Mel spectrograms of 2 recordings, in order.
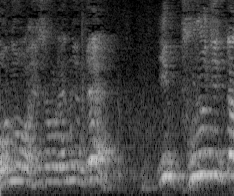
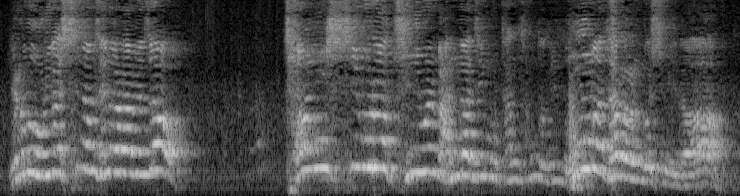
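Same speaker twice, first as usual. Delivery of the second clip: raised, louder sermon delivery; impassioned preaching; 7 semitones higher, 7 dB louder than usual. Real, not acted. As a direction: drive each phrase home to the congregation. Preaching at full force. (힘차게 외치는 설교)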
